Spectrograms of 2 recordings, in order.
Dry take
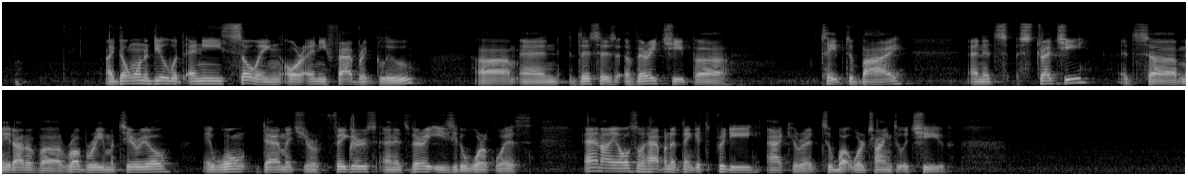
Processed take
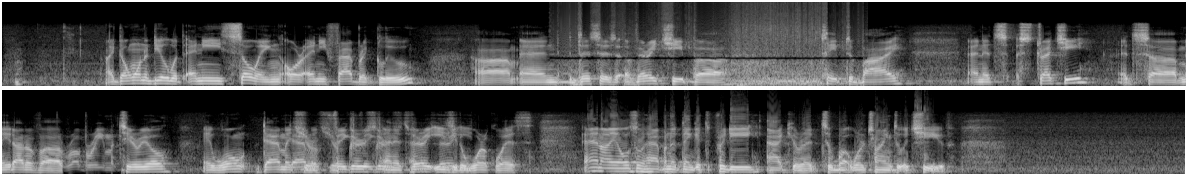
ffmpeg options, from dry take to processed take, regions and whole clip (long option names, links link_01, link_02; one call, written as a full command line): ffmpeg -i in.wav -filter_complex "[0:a]asettb=1/sr,asplit=3[link_01][link_02][link_03];[link_01]atrim=end=5.474[link_04];[link_02]atrim=start=5.47:end=8.66,asetpts=PTS-STARTPTS,afade=type=in:duration=0.004:curve=qsin,afade=type=out:start_time=3.186:duration=0.004:curve=qsin,aeval=exprs='val(0)+0.5*0.0133*sgn(val(0))':channel_layout=same,asuperstop=centerf=1400:order=20:qfactor=6.2[link_05];[link_03]atrim=start=8.656[link_06];[link_04][link_05]acrossfade=duration=0.004:curve1=hsin:curve2=qsin[link_07];[link_07][link_06]acrossfade=duration=0.004:curve1=qsin:curve2=hsin,asettb=1/sr,asplit=3[link_08][link_09][link_10];[link_08]atrim=end=12.444[link_11];[link_09]atrim=start=12.44:end=13.04,asetpts=PTS-STARTPTS,afade=type=in:duration=0.004:curve=qsin,afade=type=out:start_time=0.596:duration=0.004:curve=qsin,highpass=750,equalizer=frequency=2300:width=5.1:gain=7.5,acompressor=threshold=-41dB:ratio=6:attack=3.2:release=140:knee=1:detection=peak[link_12];[link_10]atrim=start=13.036[link_13];[link_11][link_12]acrossfade=duration=0.004:curve1=hsin:curve2=qsin[link_14];[link_14][link_13]acrossfade=duration=0.004:curve1=qsin:curve2=hsin,asettb=1/sr,asplit=3[link_15][link_16][link_17];[link_15]atrim=end=14.384[link_18];[link_16]atrim=start=14.38:end=16.54,asetpts=PTS-STARTPTS,afade=type=in:duration=0.004:curve=qsin,afade=type=out:start_time=2.156:duration=0.004:curve=qsin,bandreject=frequency=6000:width=12,aecho=1:1:260:0.355,atrim=end_sample=95256[link_19];[link_17]atrim=start=16.536[link_20];[link_18][link_19]acrossfade=duration=0.004:curve1=hsin:curve2=qsin[link_21];[link_21][link_20]acrossfade=duration=0.004:curve1=qsin:curve2=hsin,asettb=1/sr,asplit=3[link_22][link_23][link_24];[link_22]atrim=end=17.694[link_25];[link_23]atrim=start=17.69:end=21.16,asetpts=PTS-STARTPTS,afade=type=in:duration=0.004:curve=qsin,afade=type=out:start_time=3.466:duration=0.004:curve=qsin,bandreject=frequency=50:width_type=h:width=6,bandreject=frequency=100:width_type=h:width=6,bandreject=frequency=150:width_type=h:width=6,bandreject=frequency=200:width_type=h:width=6,acrossover=split=310|3000[link_26][link_27][link_28];[link_27]acompressor=threshold=-33dB:ratio=5:attack=3.2:release=140:knee=2.83:detection=peak[link_29];[link_26][link_29][link_28]amix=inputs=3:normalize=0,asoftclip=type=hard:threshold=-25.5dB[link_30];[link_24]atrim=start=21.156[link_31];[link_25][link_30]acrossfade=duration=0.004:curve1=hsin:curve2=qsin[link_32];[link_32][link_31]acrossfade=duration=0.004:curve1=qsin:curve2=hsin,acompressor=threshold=-32dB:ratio=6,adynamicequalizer=threshold=0.00178:dfrequency=1800:dqfactor=0.91:tfrequency=1800:tqfactor=0.91:attack=5:release=100:ratio=0.375:range=2:mode=cutabove:tftype=bell,alimiter=level_in=25dB:limit=-1dB:release=50:level=0:latency=1,volume=-1dB" out.wav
